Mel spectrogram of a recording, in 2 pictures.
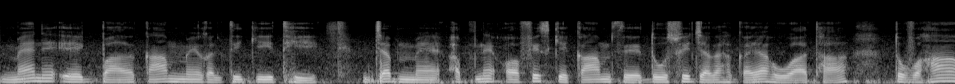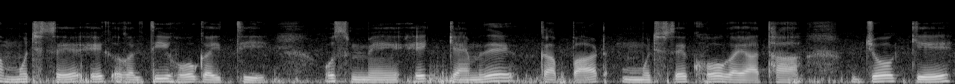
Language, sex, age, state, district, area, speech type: Urdu, male, 30-45, Delhi, Central Delhi, urban, spontaneous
